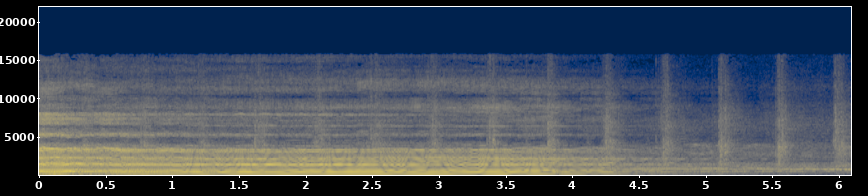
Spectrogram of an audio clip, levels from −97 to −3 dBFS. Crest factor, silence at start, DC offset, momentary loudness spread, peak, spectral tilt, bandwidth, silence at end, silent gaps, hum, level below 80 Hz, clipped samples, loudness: 16 dB; 0 s; under 0.1%; 17 LU; -6 dBFS; -1.5 dB/octave; 16 kHz; 0 s; none; none; -74 dBFS; under 0.1%; -21 LUFS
